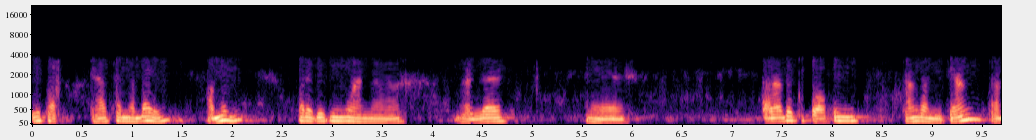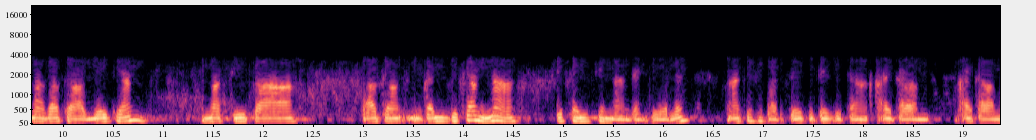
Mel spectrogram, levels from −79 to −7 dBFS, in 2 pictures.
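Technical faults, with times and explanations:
Throughout, tandem speech coding: the call crossed several narrowband links, and at each border it was decoded and re-encoded by another speech coder. The sound fits a chain of roughly four such coders, AMR-NB and G.729A types, joined by A-law stages. Each coder models the previous coder's errors as if they were speech, so damage compounds, leaving speech rough, muffled and warbly, with nothing above 3.6 kHz.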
